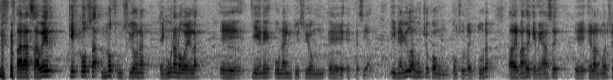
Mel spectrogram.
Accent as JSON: {"language": "Spanish", "country": "Cuba", "said": "como escritor cubano que recibí esa historia y que la transmito a los lectores"}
